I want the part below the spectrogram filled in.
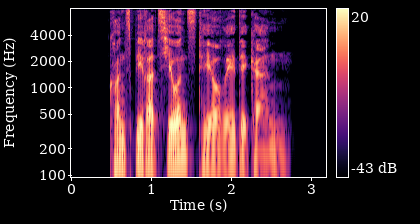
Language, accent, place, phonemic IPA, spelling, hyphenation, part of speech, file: German, Germany, Berlin, /kɔn.spi.ʁaˈt͡si̯oːns.te.oˌʁeː.ti.kɐn/, Konspirationstheoretikern, Kon‧spi‧ra‧ti‧ons‧the‧o‧re‧ti‧kern, noun, De-Konspirationstheoretikern.ogg
- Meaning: dative plural of Konspirationstheoretiker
